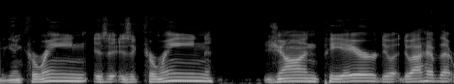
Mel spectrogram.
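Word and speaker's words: Jean-Pierre: Corrine, is it Corrine Jean Pierre? Do I have that right? Because I mean, Jacques Chirac. Jean Pierre. Yeah, Jean Pierre. She must be from Louisiana. Corrine Jean Pierre.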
